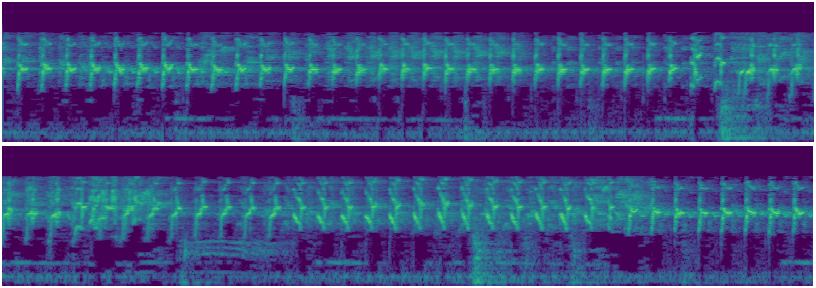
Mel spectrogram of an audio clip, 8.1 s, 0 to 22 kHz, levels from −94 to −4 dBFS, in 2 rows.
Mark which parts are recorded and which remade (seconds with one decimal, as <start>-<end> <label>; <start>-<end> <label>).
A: 0.0-1.8 recorded; 1.8-3.3 remade; 3.3-3.7 recorded; 3.7-7.1 remade; 7.1-8.1 recorded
